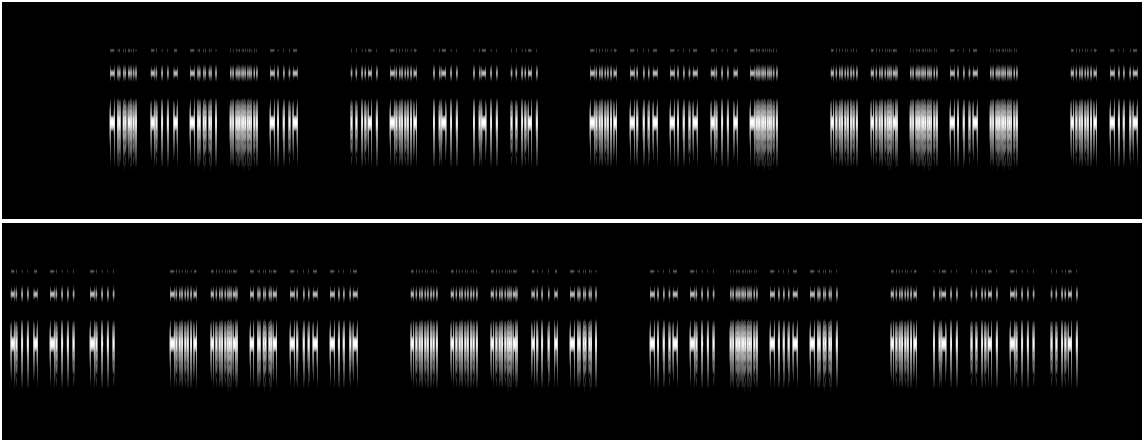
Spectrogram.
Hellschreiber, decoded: RUPSH JDTTJ DWHUE CGSHS OMULL DGAWM CCGVP HLSNF OTJLJ

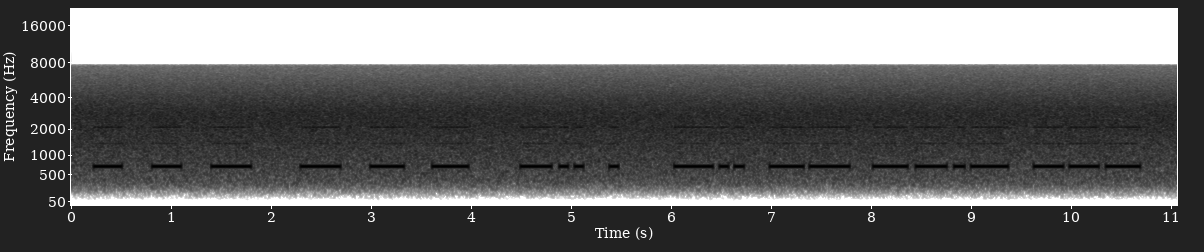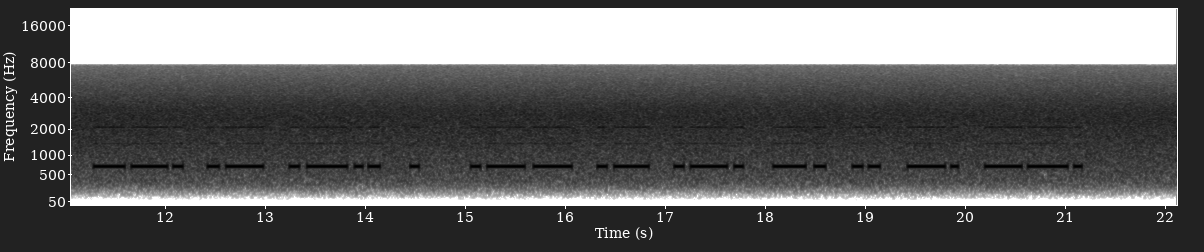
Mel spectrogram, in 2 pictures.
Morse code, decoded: TTT TTT DE DMQO GALE WARNING

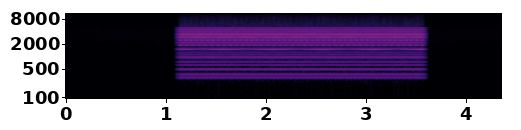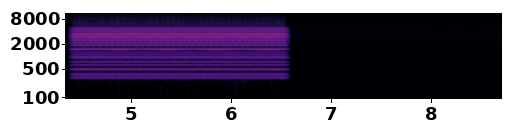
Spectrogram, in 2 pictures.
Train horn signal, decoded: 2 long

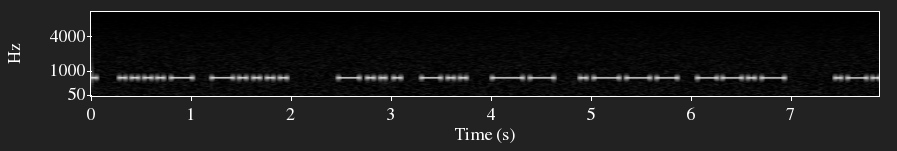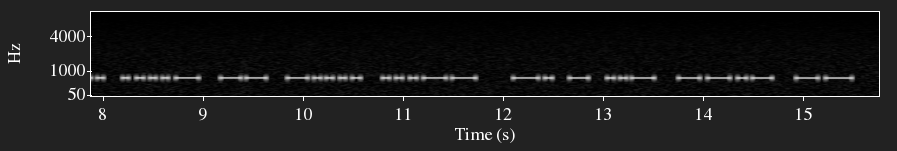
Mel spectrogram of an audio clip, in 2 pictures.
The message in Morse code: … BDMJQ L4M63 NTUQM

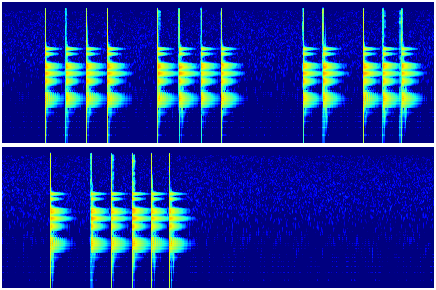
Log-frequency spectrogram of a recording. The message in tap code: THE

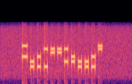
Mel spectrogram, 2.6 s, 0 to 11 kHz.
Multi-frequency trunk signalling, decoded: KP 1270083112 ST

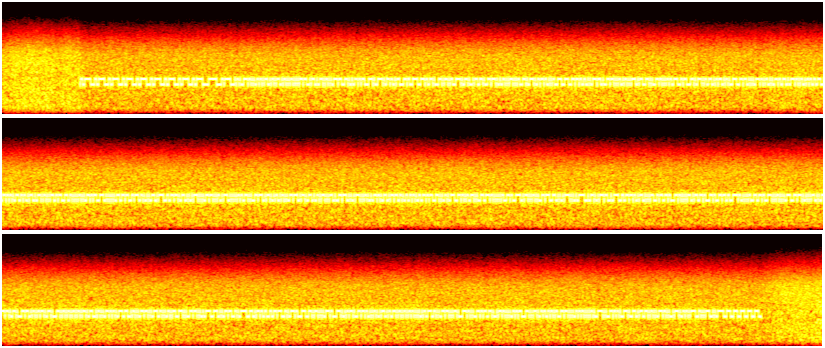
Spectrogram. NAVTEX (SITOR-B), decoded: EXUEA VSCOF ZJQJX NGVFV DWYRA ICVDP BDMPI UUECR KBZST DRYWI JEWWY HSLCN QVGOY DYATB CZFRU UFOOR RVJDJ GJEPA KEYYZ BDZAF LVQFH GHEYV JYCXN NGYPO VTEYL

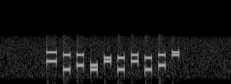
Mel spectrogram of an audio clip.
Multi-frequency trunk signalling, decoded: KP 78164948 ST

